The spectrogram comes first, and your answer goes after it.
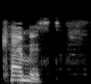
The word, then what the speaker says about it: Kemiist: Kemiist, chemist. So don't go ahead and spell it as the actual word chemist, but it's Kemiist.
